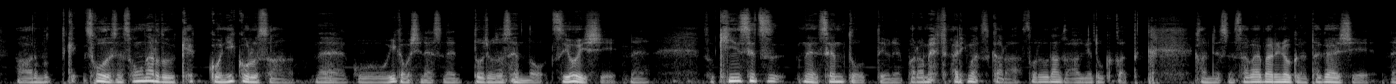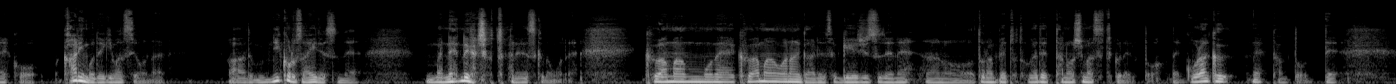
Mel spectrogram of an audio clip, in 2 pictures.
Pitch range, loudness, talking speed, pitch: 95-115 Hz, -25 LUFS, 405 characters per minute, 100 Hz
